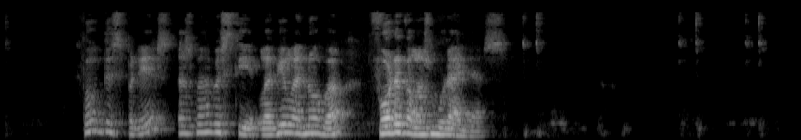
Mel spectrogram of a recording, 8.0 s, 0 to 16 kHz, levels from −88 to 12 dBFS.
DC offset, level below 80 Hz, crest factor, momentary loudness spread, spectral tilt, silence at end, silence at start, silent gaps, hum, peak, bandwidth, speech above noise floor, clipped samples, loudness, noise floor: under 0.1%; -78 dBFS; 22 dB; 19 LU; -6 dB/octave; 0.4 s; 0.85 s; none; none; -8 dBFS; 11.5 kHz; 58 dB; under 0.1%; -28 LUFS; -87 dBFS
